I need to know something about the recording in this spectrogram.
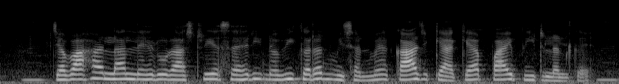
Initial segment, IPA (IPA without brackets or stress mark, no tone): d͡ʒ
